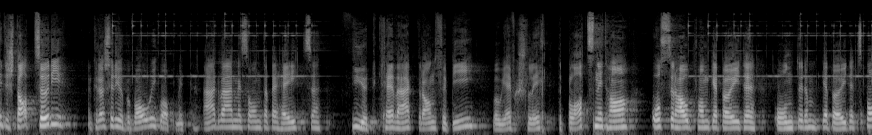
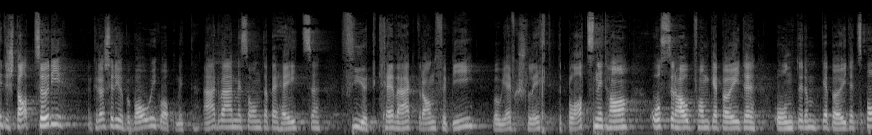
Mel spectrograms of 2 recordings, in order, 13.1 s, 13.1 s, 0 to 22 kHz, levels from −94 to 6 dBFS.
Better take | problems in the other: second | noise reduction (neural mask model RNNoise)

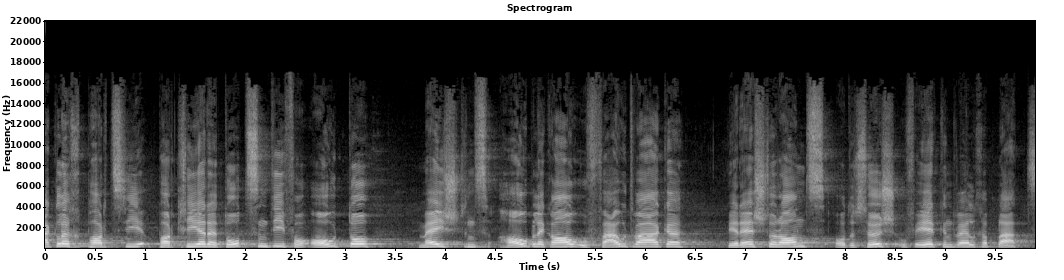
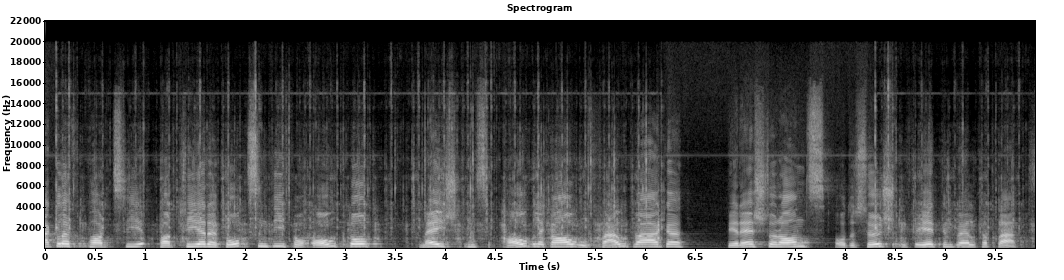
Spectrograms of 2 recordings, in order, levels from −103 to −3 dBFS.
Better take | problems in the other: first | noise reduction (neural mask model RNNoise)

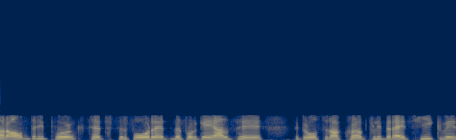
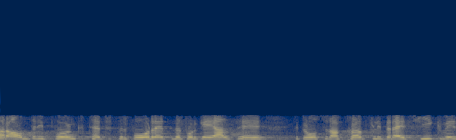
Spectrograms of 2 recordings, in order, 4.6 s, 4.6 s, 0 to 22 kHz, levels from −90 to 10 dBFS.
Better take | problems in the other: second | noise reduction (neural separator model SepFormer WHAM!)

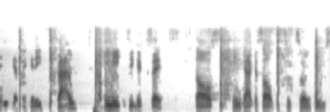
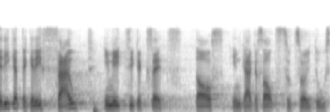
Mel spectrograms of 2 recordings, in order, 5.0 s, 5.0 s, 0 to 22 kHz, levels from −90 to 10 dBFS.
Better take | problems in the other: second | noise reduction (classical method spectral subtraction)

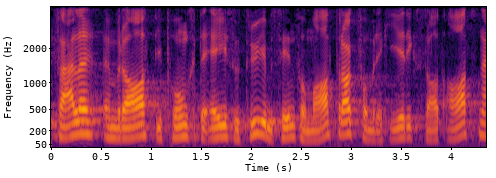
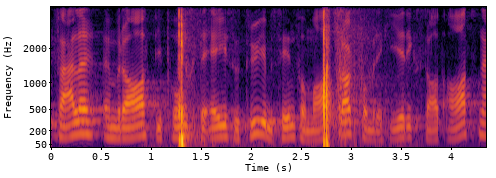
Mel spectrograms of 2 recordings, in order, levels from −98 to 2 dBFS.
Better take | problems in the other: first | background sound (Fireworks); 4 dB above the speech

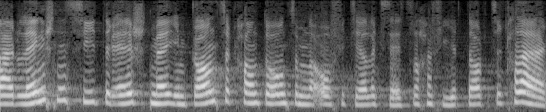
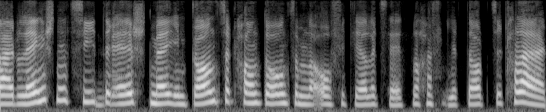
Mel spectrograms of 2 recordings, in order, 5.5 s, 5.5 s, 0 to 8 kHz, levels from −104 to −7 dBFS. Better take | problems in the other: first | noise reduction (neural diffusion model UNIVERSE++)

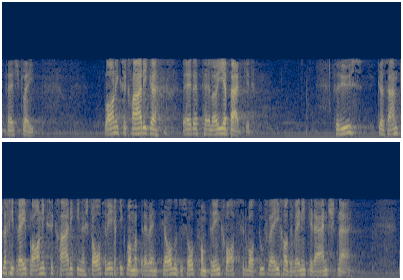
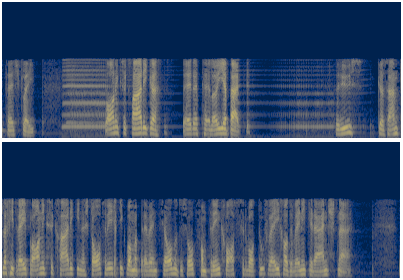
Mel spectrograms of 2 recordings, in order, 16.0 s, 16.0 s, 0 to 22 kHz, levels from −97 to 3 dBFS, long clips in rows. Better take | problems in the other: first | noise reduction (neural mask model RNNoise)

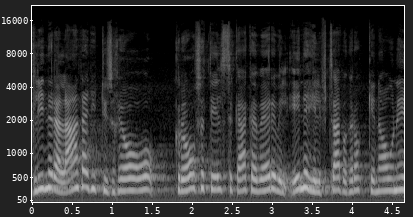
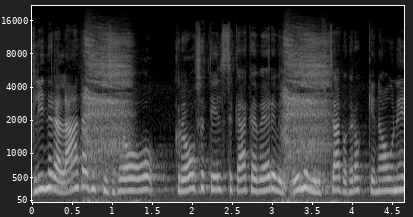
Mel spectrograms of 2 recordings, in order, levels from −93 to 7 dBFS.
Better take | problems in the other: first | background sound (Breathing); 11 dB below the speech

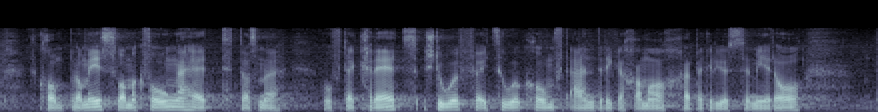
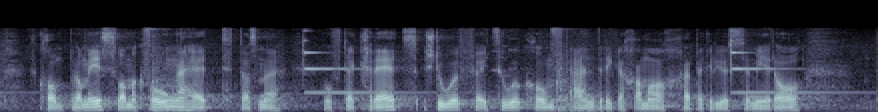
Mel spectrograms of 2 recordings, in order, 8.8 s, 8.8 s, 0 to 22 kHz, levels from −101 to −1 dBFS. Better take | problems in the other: first | background sound (Glass + Slam); 16 dB below the speech

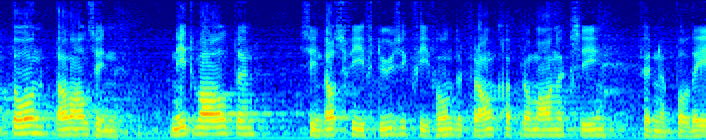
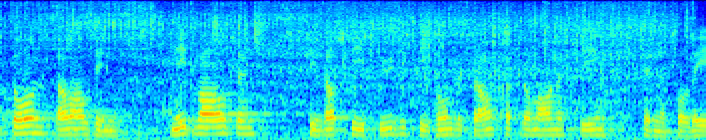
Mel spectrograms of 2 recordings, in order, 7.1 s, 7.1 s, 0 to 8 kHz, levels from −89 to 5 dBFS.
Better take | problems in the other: first | background sound (Sink (filling or washing) / Water tap, faucet); 11 dB below the speech

